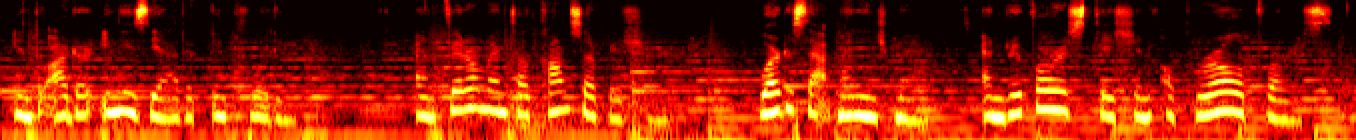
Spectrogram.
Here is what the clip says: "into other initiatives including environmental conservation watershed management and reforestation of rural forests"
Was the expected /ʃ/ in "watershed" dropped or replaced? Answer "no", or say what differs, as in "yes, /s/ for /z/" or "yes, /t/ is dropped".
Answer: yes, /s/ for /ʃ/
